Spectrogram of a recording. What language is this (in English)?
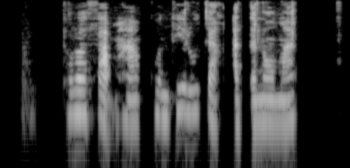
Thai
